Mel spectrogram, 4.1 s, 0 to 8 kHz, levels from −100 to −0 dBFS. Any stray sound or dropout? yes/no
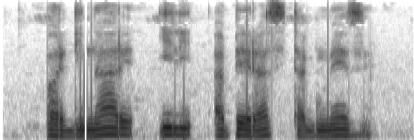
yes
